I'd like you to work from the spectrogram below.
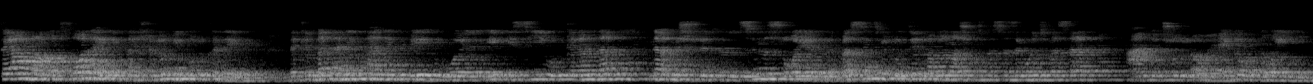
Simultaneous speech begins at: none

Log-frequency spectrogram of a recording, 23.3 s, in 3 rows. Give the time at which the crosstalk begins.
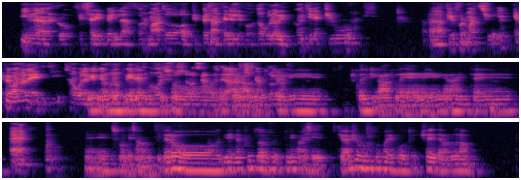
9.0 s

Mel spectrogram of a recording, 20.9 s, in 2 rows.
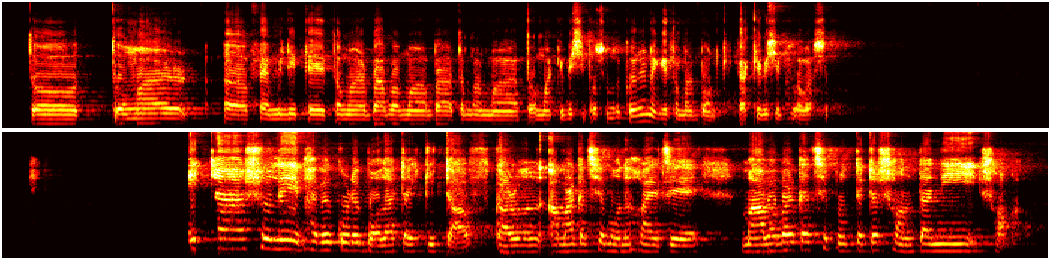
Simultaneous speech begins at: none

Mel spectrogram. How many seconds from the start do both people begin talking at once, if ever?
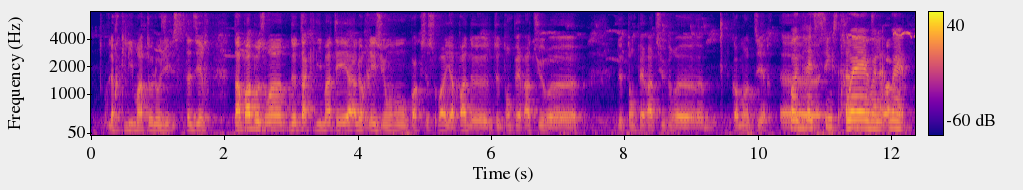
10.5 s

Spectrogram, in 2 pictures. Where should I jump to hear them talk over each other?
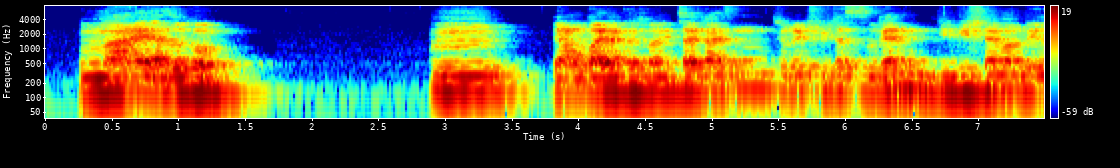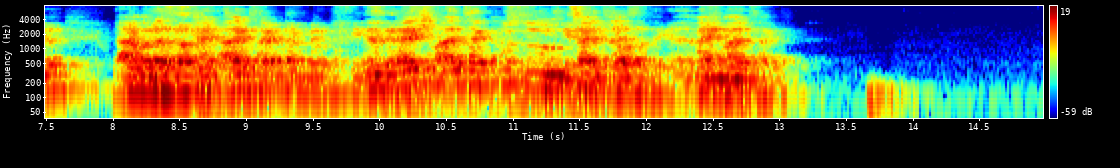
8.0 s

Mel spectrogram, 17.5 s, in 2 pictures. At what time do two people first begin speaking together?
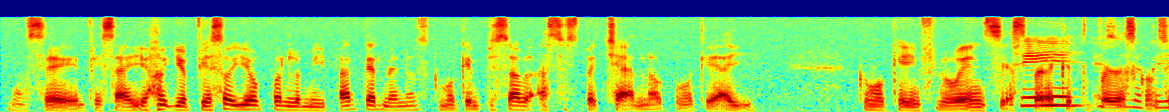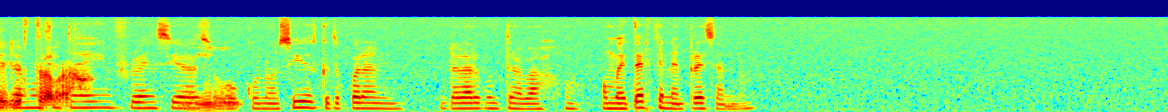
7.6 s

